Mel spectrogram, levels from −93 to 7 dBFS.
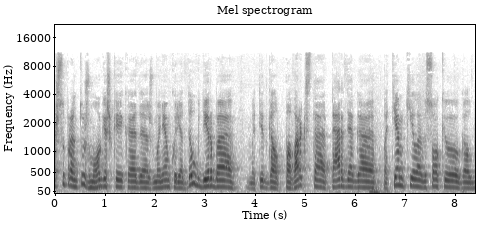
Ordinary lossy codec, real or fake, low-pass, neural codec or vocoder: MP3, 48 kbps; real; 14.4 kHz; none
